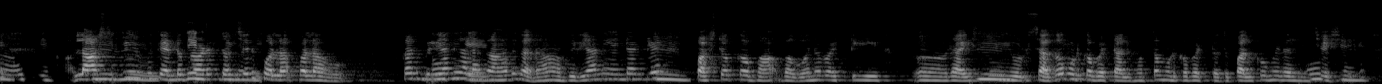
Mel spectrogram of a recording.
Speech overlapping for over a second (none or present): present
